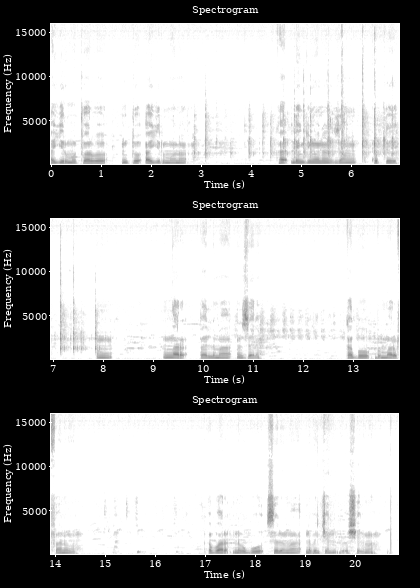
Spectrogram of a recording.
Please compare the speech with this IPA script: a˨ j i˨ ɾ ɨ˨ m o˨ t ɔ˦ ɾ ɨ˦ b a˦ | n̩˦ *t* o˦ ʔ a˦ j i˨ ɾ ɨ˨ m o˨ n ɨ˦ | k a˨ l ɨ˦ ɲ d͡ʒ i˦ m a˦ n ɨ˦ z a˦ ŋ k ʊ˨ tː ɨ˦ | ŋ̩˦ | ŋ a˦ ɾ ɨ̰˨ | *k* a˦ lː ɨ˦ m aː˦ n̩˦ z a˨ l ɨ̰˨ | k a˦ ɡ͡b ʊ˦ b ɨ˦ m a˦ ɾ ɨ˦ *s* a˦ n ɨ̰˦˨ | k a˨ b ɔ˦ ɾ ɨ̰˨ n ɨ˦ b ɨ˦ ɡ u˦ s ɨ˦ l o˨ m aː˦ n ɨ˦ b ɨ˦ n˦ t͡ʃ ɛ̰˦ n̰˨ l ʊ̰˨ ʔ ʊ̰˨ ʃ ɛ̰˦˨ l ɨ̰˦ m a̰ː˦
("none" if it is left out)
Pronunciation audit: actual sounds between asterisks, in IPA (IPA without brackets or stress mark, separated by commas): t, p, f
